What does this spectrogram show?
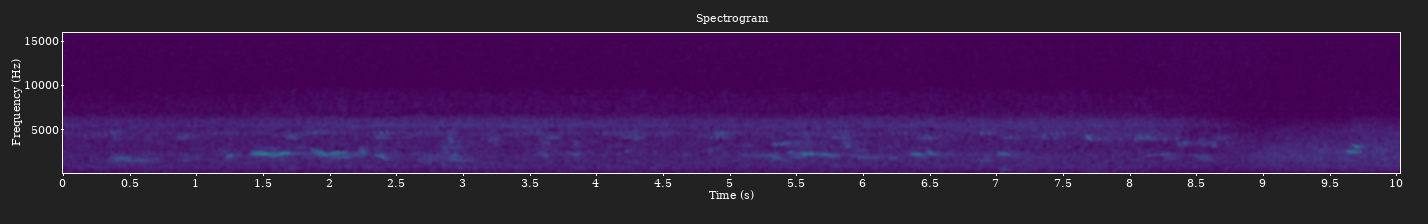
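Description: Very quiet open-air ambience with scattered short bird chirps and calls, the clearest about a second and a half in, over a faint low rumble.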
